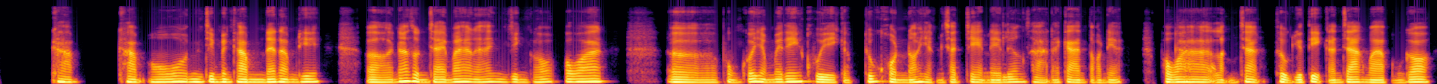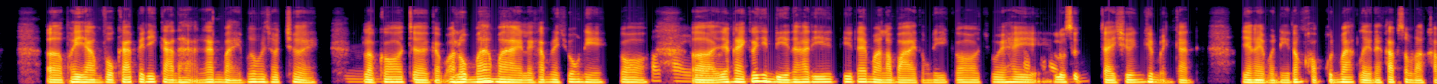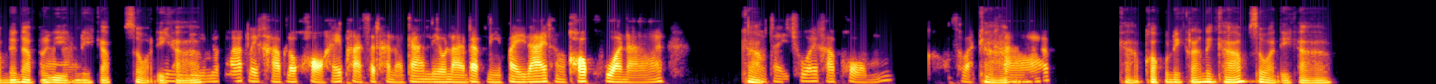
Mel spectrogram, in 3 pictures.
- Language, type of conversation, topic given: Thai, advice, คุณมีประสบการณ์อย่างไรกับการตกงานกะทันหันและความไม่แน่นอนเรื่องรายได้?
- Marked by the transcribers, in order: tapping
